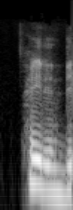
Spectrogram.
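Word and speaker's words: Haiden: Had a good weekend, and he is looking like Yamaha has a gem in I believe it's pronounced Hayden Deegan. Hayden. – Yeah. – Yeah, it is Hayden. Hayden Deegan.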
